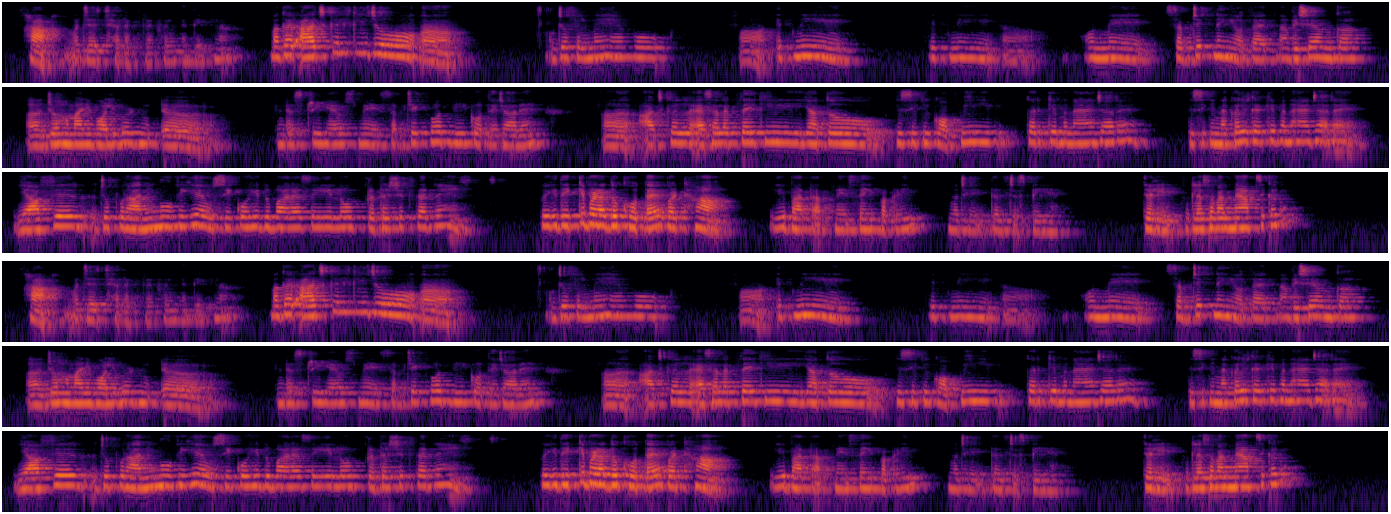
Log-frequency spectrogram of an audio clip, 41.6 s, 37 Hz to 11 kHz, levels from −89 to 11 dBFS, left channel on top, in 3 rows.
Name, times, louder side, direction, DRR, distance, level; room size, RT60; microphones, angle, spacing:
voice 1, 0.2-2.3 2.7-4.5 5.4-6.6 7.4-8.5 9.3-10.3 10.8-11.4 11.7-13.5 14.1-16.0 16.6-19.2 19.9-25.2 25.7-27.4 27.9-32.3 33.1-34.9 35.4-36.9 37.2-38.3 39.1-40.6, left 1 dB, 10° left, 5 dB, 2.6 m, -33 dB
29.5 x 12.0 x 2.2 m, 0.35 s
head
